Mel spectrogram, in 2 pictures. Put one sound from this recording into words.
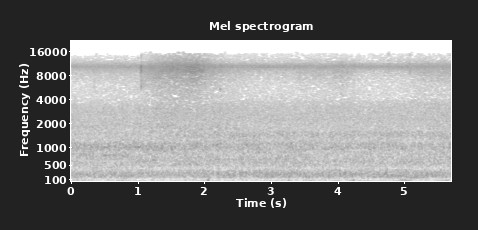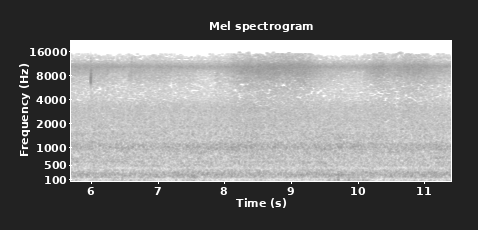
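Paper pages of a book rustle as they are turned.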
